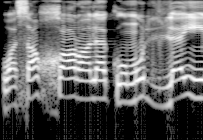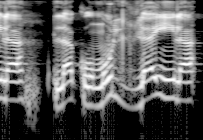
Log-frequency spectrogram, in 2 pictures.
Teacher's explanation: لام کو آپ صفت توسط کی جگہ صفت شدت سے پڑھ گئے، یعنی کہ یوں آپ نے پڑھا وَسَخَّرَ لَكُمُ اللَّيْلَ لَكُمُ اللَّيْلَ، لام کو ایسا لگا جیسے آپ شدت کے ساتھ پڑھیں، جبکہ اس کو توسط والے انداز پر پڑھیں گے، اس میں جھٹکا نہیں ہوگا، نہ ہی اس میں شدت آئے گی۔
